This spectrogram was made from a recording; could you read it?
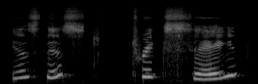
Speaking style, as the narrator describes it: Joni asks, her voice trembling

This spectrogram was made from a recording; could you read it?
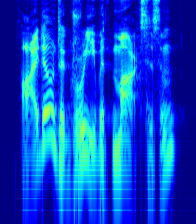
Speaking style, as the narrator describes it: cried Reginald hotly

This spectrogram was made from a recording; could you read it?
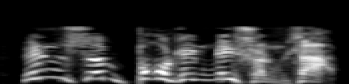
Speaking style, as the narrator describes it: roared a corpulent, red-nosed wizard

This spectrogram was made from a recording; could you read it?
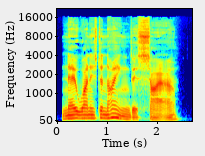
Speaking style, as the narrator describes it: his voice, which said calmly

